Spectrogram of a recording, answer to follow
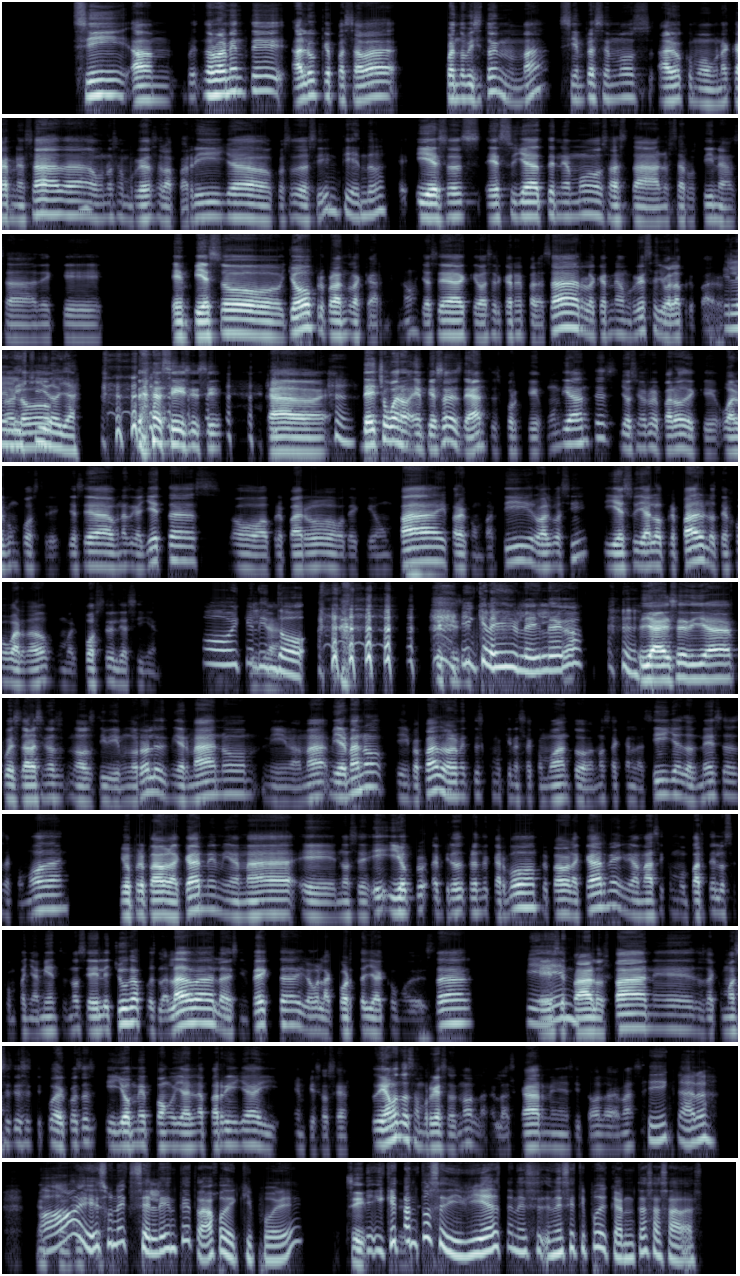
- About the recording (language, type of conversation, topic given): Spanish, podcast, ¿Qué papel juegan las comidas compartidas en unir a la gente?
- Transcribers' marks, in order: chuckle; laugh; in English: "pie"; laugh; chuckle; laughing while speaking: "sí, sí, sí"; chuckle; unintelligible speech; unintelligible speech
